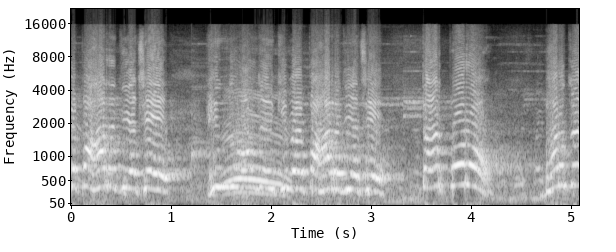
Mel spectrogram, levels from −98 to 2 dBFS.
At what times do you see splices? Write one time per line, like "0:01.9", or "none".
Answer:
0:01.2
0:03.3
